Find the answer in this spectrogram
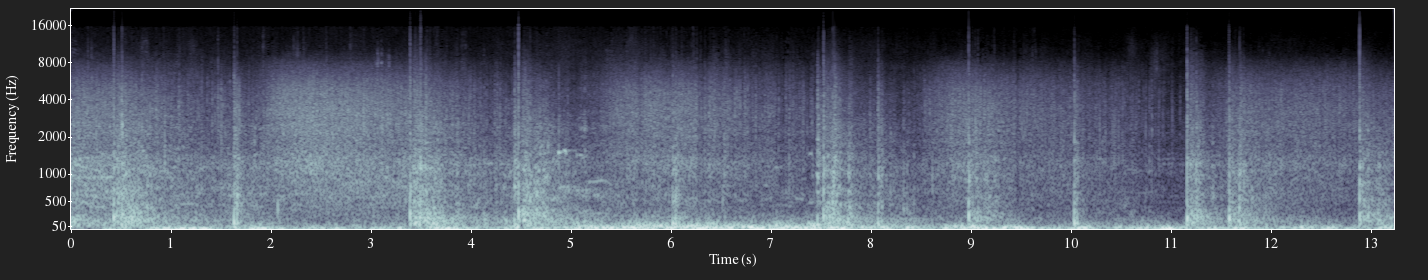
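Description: Fireworks display: aerial shells bursting with repeated sharp bangs every second or two, and a dense crackling hiss between the bangs.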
